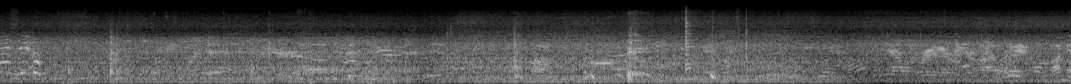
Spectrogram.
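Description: Indistinct background voices over a steady rumble, with a couple of sharp clicks past the middle.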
